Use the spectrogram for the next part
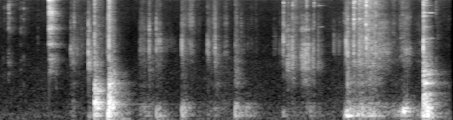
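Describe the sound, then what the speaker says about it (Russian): Scissors snip through cotton twine thread while making a summer backpack, giving a string of quiet, sharp metallic clicks and cuts in irregular bursts, with no talking. "Теперь нить обрезаю подлиннее."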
